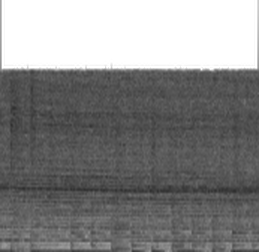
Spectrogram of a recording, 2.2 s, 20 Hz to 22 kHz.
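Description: Background music with a steady beat, over a steady high electric whine from the Arris Lander-X3's retract servos as the landing skid legs fold up.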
